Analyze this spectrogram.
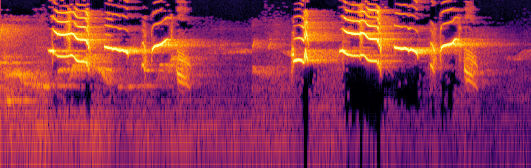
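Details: Kacer, an oriental magpie-robin in the agitated 'konslet' state, repeats two similar loud phrases of clear whistles, steep slurs and buzzy chips, about two seconds apart, with faint low hum behind.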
